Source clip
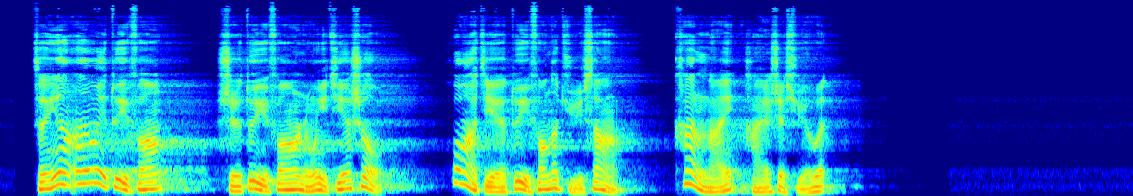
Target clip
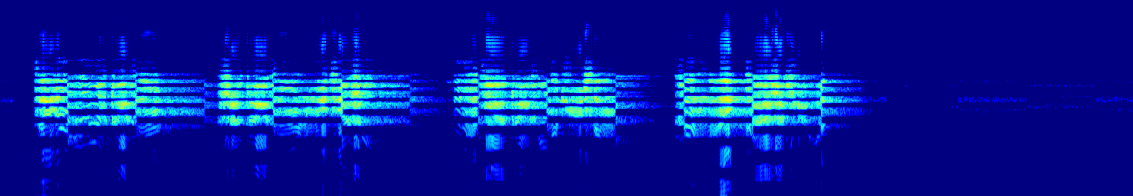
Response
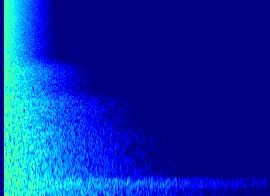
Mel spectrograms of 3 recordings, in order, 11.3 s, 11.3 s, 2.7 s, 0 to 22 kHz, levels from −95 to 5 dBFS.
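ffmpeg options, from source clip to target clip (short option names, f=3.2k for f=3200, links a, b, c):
-filter_complex "[0:a]asettb=1/sr,asplit=3[a][b][c];[a]atrim=end=7.204[d];[b]atrim=start=7.2:end=7.79,asetpts=PTS-STARTPTS,afade=t=in:d=0.004:c=qsin,afade=t=out:st=0.586:d=0.004:c=qsin,acontrast=40[e];[c]atrim=start=7.786[f];[d][e]acrossfade=d=0.004:c1=hsin:c2=qsin[g];[g][f]acrossfade=d=0.004:c1=qsin:c2=hsin,asuperpass=centerf=2900:order=12:qfactor=1.2,asoftclip=type=tanh:threshold=-19dB,afftfilt=real='re*gt(sin(2*PI*0.73*pts/sr)*(1-2*mod(floor(b*sr/1024/320),2)),0)':imag='im*gt(sin(2*PI*0.73*pts/sr)*(1-2*mod(floor(b*sr/1024/320),2)),0)':win_size=1024:overlap=0.75,volume=5dB"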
